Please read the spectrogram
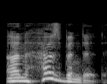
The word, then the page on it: unhusbanded: British English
